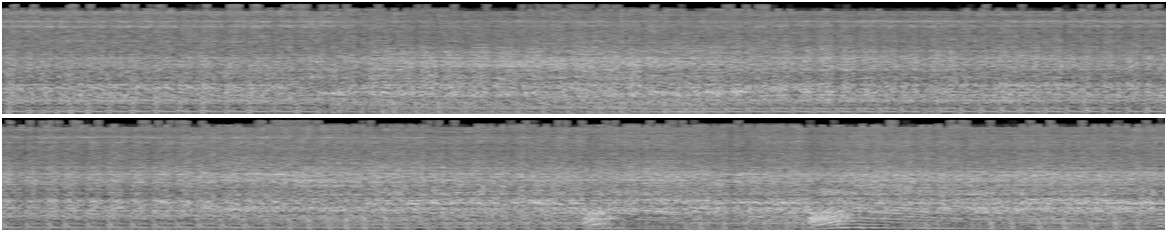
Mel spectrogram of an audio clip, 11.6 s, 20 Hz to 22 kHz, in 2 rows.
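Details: Husqvarna 268XP two-stroke chainsaw, freshly assembled, started stone cold: shrill, buzzy idle far too fast, roughly three beats a second, never settling and different every start; owner suspects cracked crank seals, unconfirmed.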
